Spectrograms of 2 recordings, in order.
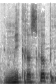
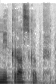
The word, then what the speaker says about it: mikroskop: Dozvoljeno je reći mikroskop i mikroskop.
